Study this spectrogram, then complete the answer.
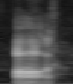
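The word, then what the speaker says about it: hour: लगेगा N Xmas N आर एन आर फिर आपका है एच ओ यू आर अब इसमें एच साइलेंट है ठीक है ओ यू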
